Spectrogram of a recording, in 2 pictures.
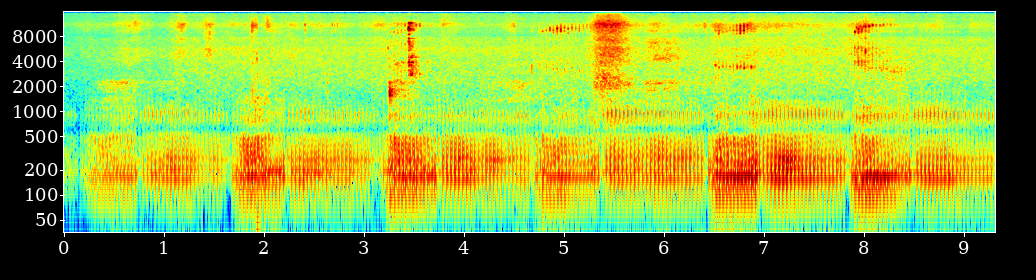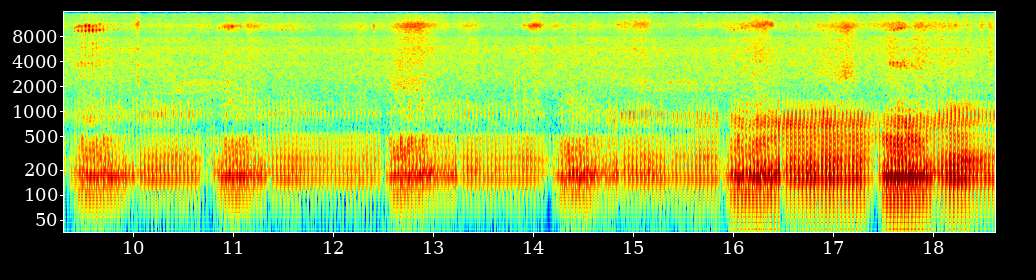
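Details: A happy serval cuddling purrs loudly and steadily, a deep rumbling vibration that pulses with each breath.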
